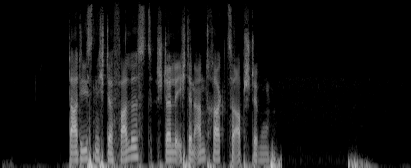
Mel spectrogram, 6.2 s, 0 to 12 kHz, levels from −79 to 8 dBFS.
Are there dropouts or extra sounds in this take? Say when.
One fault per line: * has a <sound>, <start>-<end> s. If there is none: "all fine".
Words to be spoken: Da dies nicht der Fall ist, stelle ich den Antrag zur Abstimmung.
all fine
